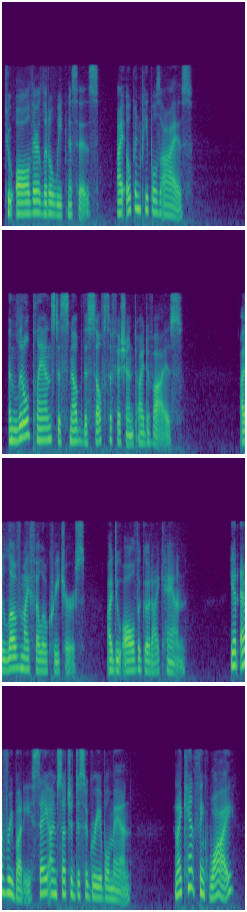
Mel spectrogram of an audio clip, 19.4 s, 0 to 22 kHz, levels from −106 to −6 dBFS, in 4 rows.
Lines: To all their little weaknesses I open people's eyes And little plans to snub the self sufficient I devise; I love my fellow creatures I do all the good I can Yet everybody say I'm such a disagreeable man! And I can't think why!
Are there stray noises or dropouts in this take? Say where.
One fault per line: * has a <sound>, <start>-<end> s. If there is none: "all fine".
all fine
